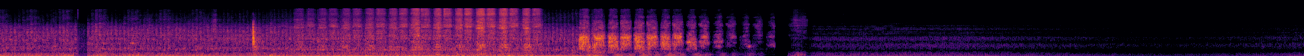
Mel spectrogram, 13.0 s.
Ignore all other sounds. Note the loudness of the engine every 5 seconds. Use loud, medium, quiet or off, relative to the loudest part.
loud, medium, quiet.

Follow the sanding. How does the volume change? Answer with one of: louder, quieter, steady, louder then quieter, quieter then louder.
louder then quieter.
